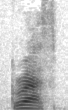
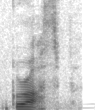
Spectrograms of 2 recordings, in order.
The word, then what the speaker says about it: grasp: Grasp 它的美音读成 grasp，英音中则读成 grasp。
